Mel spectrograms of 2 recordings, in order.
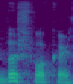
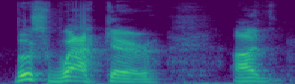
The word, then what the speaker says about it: Bushwhacker: The interesting question is, when is the right time to do the Bushwalker thing? Bushwhacker! Power T gave me a course on how to pronounce it.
